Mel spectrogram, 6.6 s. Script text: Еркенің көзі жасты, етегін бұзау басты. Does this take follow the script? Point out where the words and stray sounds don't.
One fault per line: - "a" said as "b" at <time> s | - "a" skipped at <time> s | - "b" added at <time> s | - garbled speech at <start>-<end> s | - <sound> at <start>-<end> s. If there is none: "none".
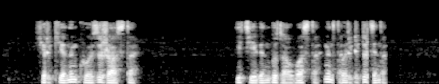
- dropout at 4.2-4.2 s
- garbled speech at 4.9-5.8 s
